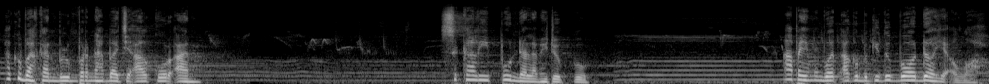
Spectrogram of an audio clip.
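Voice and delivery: high, pleading cry to God; anguished prayer of the dead; desperate begging. Acted. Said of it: "Kau memohon".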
